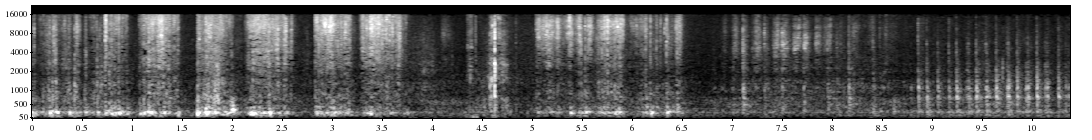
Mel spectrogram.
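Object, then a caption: Woven plant-fibre storage basket. Fingertips and nails scratch and tap along the braided weave of a hollow, rectangular woven water hyacinth storage basket made of plant fibre, with a round handle hole, sitting in a white shelf cube. Dry, crackly bursts of bright scratching alternate with short taps. The clip ends in a quick, fluttering rasp across the weave.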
